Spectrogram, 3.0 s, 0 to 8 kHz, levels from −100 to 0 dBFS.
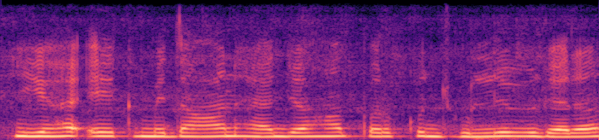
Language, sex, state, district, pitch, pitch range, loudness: Hindi, female, Haryana, Rohtak, 220 Hz, 215-230 Hz, -13 LUFS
